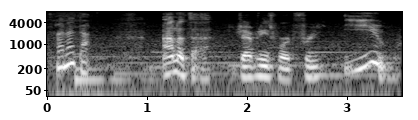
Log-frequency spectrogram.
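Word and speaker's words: あなた: Would you like to listen to the pronunciation again? So it's anata.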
